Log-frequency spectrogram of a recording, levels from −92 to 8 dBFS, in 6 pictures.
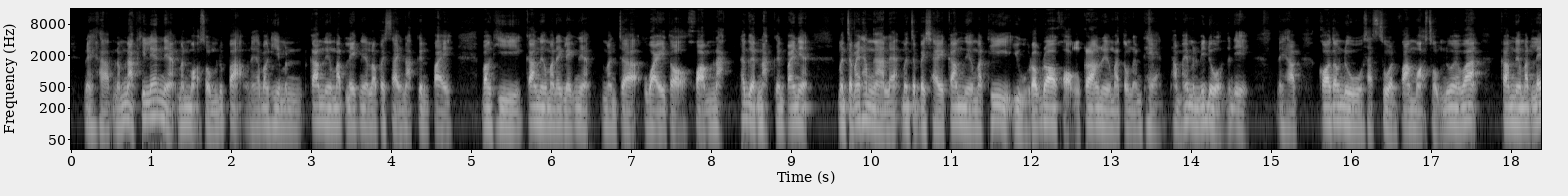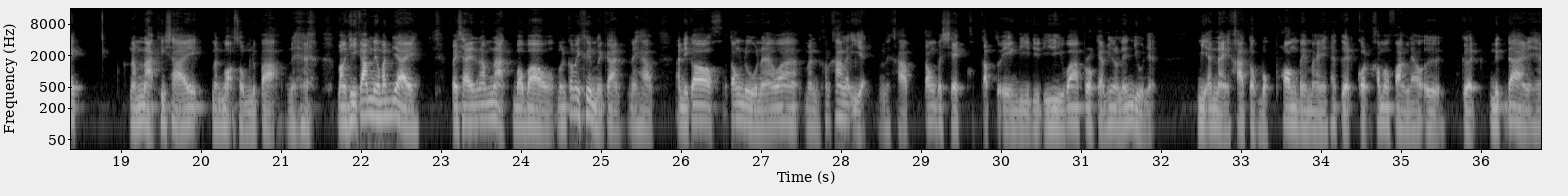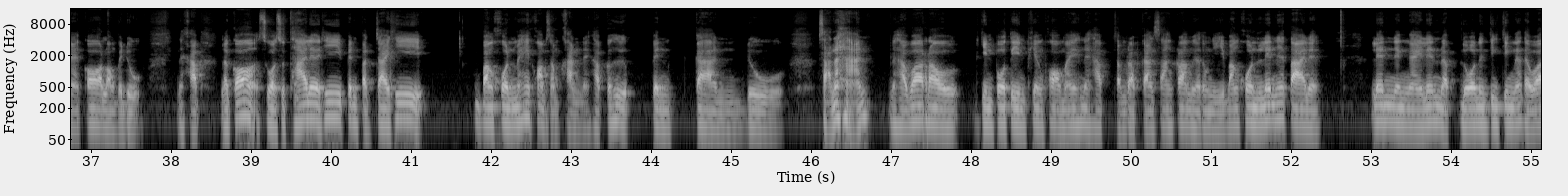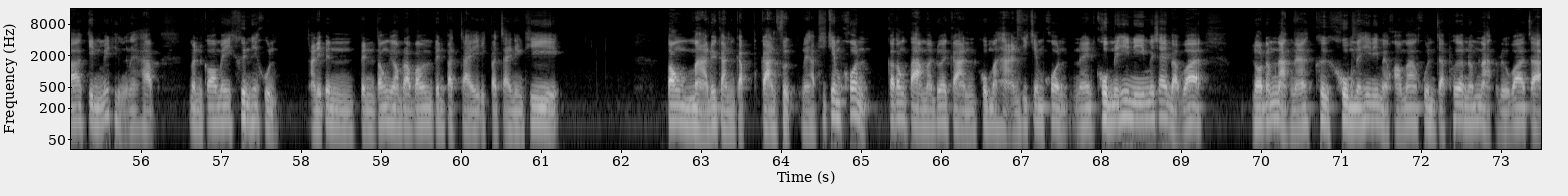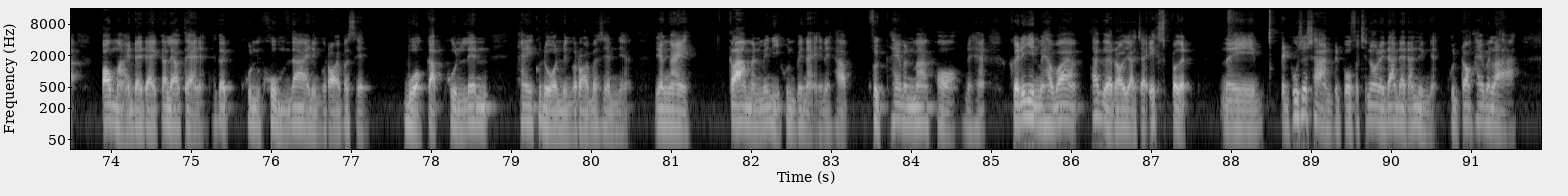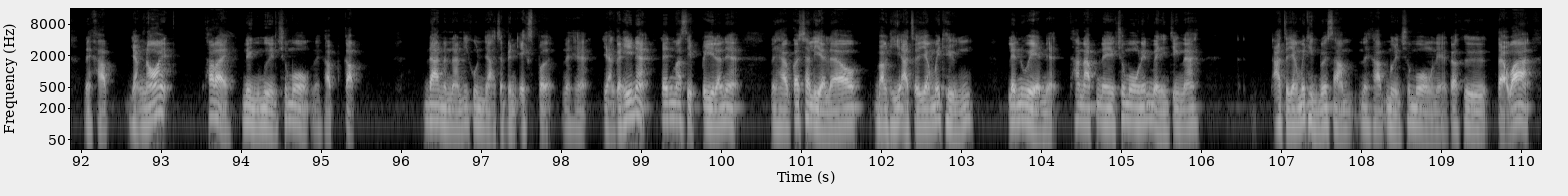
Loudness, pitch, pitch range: -28 LUFS, 105 Hz, 95-110 Hz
